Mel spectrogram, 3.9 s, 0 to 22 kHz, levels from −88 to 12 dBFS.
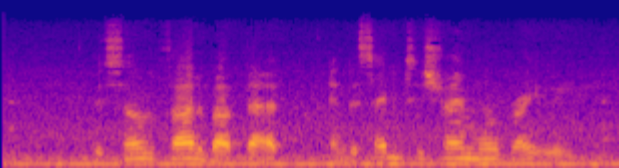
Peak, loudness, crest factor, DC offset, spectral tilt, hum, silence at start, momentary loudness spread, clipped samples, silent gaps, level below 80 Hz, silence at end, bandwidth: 0 dBFS; -16 LUFS; 16 dB; under 0.1%; -6 dB/octave; none; 0.05 s; 13 LU; under 0.1%; none; -44 dBFS; 0 s; 12.5 kHz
